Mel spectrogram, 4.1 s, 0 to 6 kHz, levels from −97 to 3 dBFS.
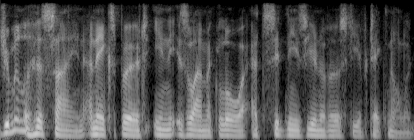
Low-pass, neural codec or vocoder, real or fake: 5.4 kHz; none; real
